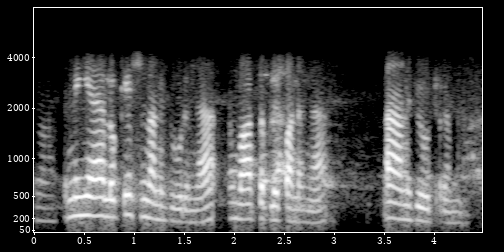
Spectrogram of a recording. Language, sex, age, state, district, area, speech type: Tamil, female, 30-45, Tamil Nadu, Chennai, urban, conversation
